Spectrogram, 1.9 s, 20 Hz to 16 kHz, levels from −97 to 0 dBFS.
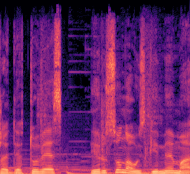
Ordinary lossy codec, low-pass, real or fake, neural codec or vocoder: Opus, 64 kbps; 14.4 kHz; real; none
